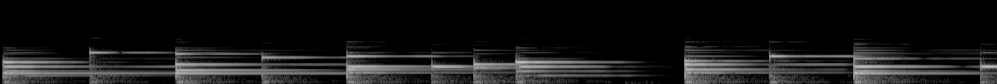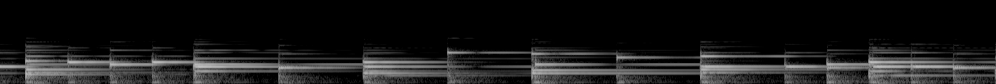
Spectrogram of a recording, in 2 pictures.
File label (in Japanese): 回想っぽいピアノ; 感動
